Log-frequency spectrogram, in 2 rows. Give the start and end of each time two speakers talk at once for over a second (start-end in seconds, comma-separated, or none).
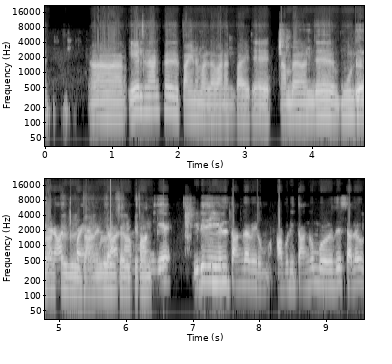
4.8-6.4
